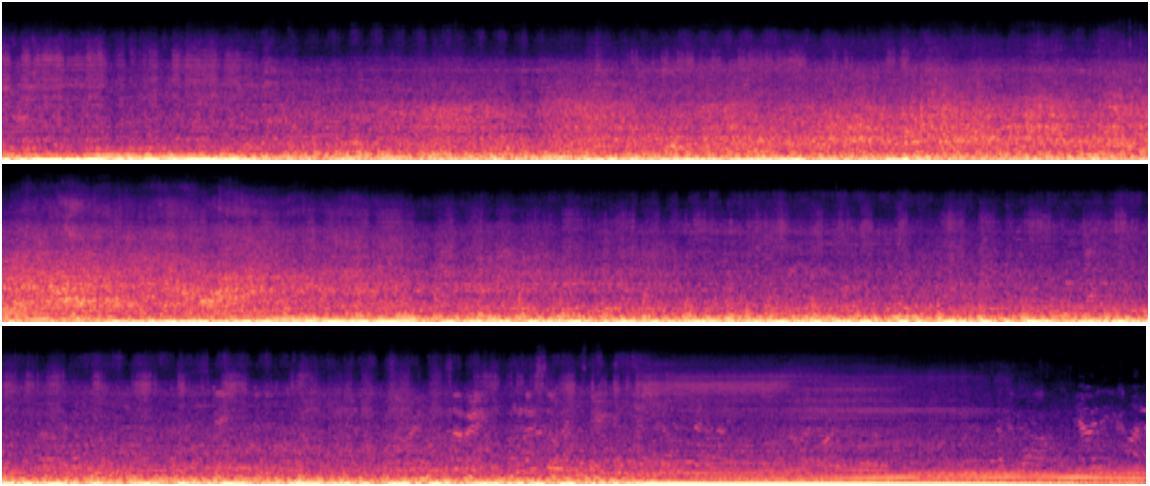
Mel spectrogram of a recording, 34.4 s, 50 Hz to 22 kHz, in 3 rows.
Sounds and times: dark metal concert resonating through the venues windows 0.0 - 34.3
skateboarder riding downhill 1.8 - 24.1

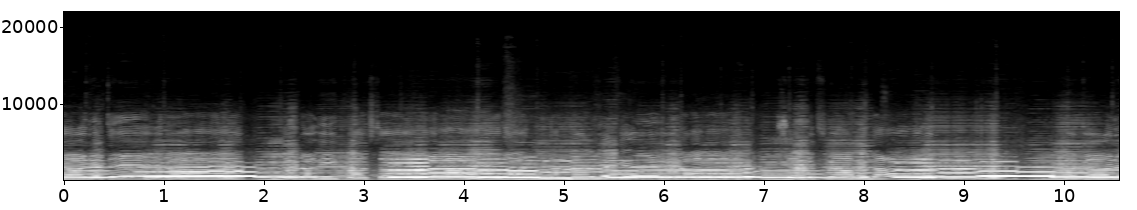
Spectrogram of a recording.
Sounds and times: accordion 0.0 - 10.5
clarinet 0.0 - 10.5

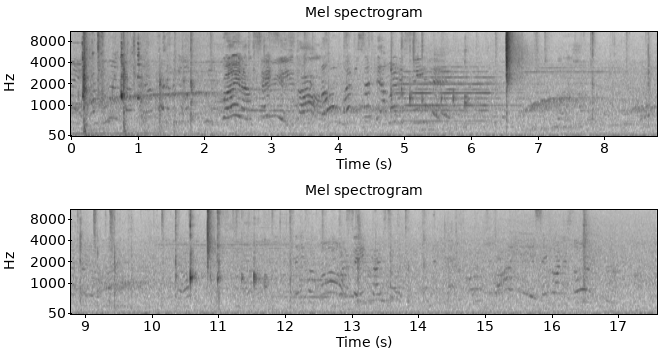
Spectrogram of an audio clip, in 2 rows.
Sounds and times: kids throwing bang snaps in the street 0.0 - 3.0
Street sounds 0.0 - 17.5
kids throwing bang snaps in the street 4.0 - 14.9

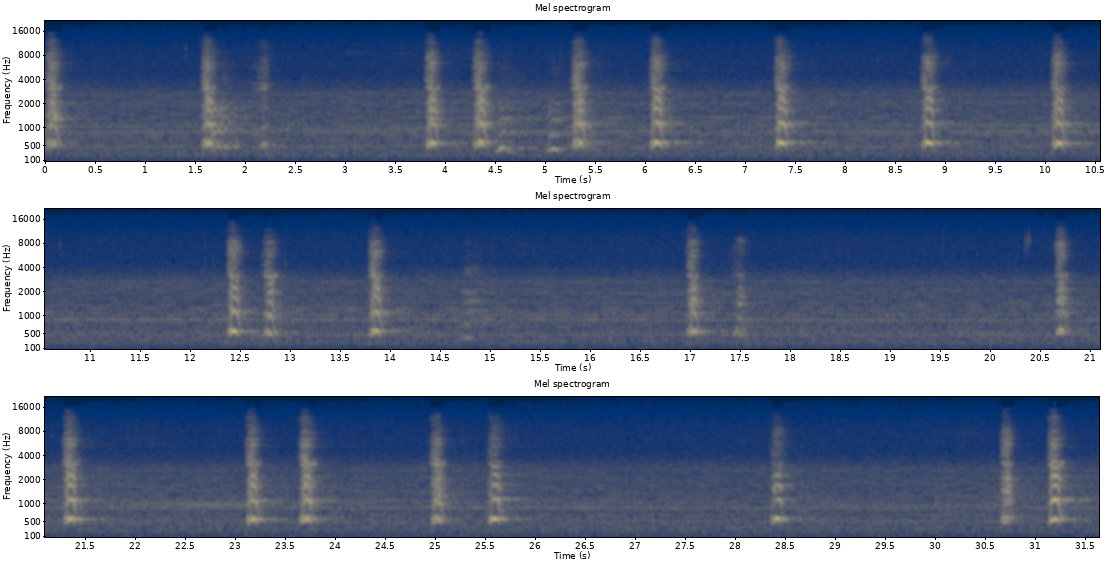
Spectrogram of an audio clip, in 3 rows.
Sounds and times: dogs barking at fellow recordist 0.0 - 0.3
dogs barking at fellow recordist 1.6 - 2.3
dogs barking at fellow recordist 3.8 - 6.4
dogs barking at fellow recordist 12.4 - 13.0
dogs barking at fellow recordist 13.8 - 14.1
dogs barking at fellow recordist 20.6 - 21.6
dogs barking at fellow recordist 23.1 - 24.0
dogs barking at fellow recordist 30.6 - 31.4

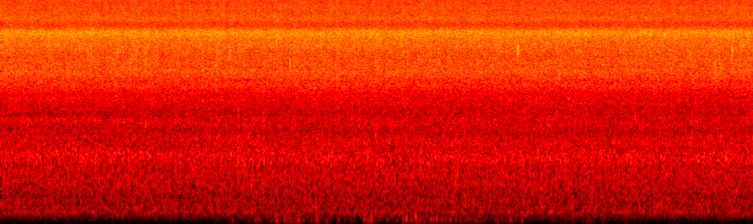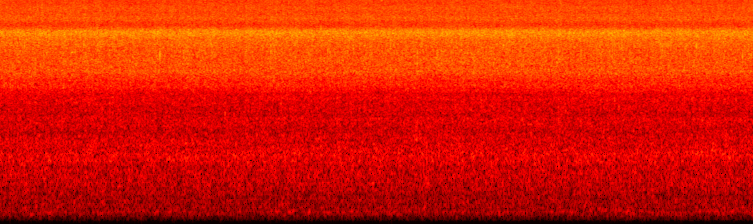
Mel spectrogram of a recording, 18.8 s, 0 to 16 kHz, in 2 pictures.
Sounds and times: brook in the forest 0.0 - 18.8

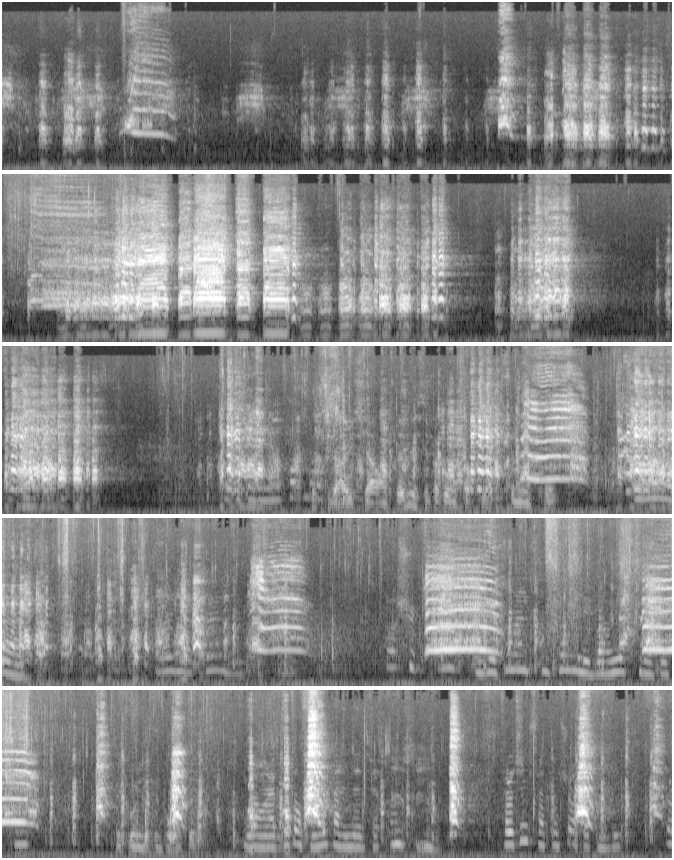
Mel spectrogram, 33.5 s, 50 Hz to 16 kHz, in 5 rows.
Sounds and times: Geese are shouting 0.0 - 33.5

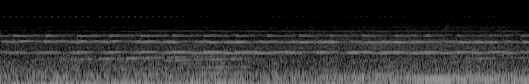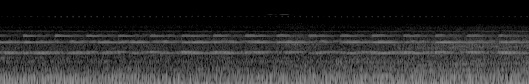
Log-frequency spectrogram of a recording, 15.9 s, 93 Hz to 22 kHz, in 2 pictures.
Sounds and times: Traffic sound 0.0 - 10.4
The train runs through 0.0 - 15.8

